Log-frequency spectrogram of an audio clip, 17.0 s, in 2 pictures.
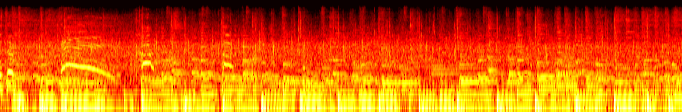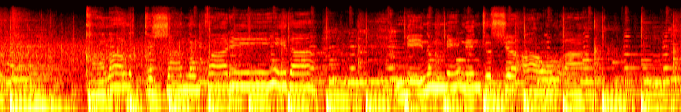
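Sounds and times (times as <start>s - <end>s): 
speech: 0.0s - 0.8s, 10.4s - 12.6s, 13.7s - 15.9s
person singing: 0.0s - 2.2s, 9.6s - 16.2s
audience clapping along in rhythm with upbeat live music: 0.0s - 12.3s
upbeat live band music: 0.0s - 17.0s.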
